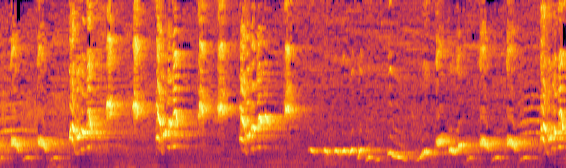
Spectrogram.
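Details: White-rumped shama, or murai batu, singing with mimicked lovebird and prinia calls: continuous varied whistles and harsh chips, then a run of rapid descending whistled notes repeated about once per second.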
